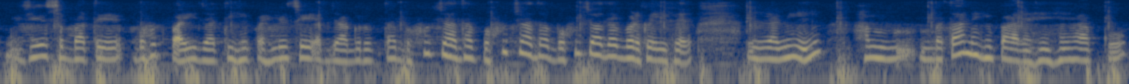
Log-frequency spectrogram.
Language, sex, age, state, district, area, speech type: Hindi, female, 60+, Uttar Pradesh, Hardoi, rural, spontaneous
